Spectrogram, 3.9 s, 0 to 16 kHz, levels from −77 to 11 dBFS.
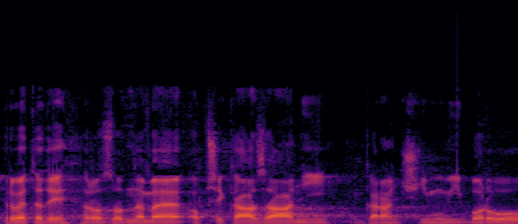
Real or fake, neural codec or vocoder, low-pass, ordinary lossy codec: real; none; 9.9 kHz; AAC, 48 kbps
